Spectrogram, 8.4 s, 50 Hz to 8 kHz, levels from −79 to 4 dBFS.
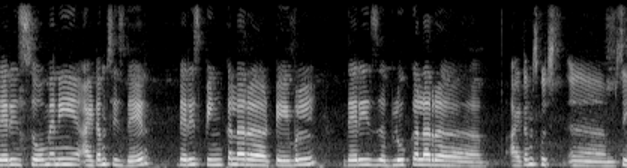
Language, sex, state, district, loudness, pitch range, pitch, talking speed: English, female, Odisha, Nuapada, -14 LUFS, 215-245 Hz, 235 Hz, 135 wpm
